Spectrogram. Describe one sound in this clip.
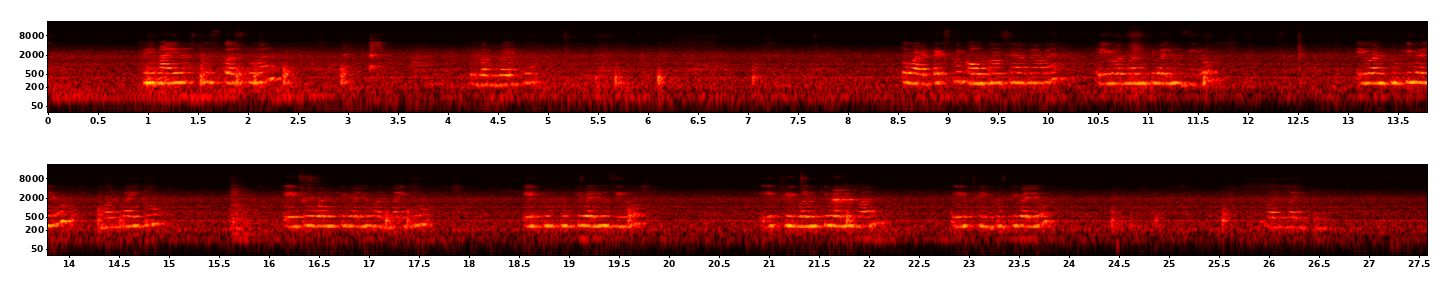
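A young woman speaks calmly and clearly, pausing between phrases.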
